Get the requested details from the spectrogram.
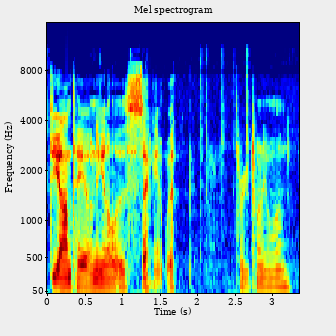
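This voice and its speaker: Gravelly young man on muffled mic. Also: lowish voice, completely flat delivery, measured pace. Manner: gloating, laughing at friends' stats. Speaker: online league player. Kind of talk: casual gaming chat.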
